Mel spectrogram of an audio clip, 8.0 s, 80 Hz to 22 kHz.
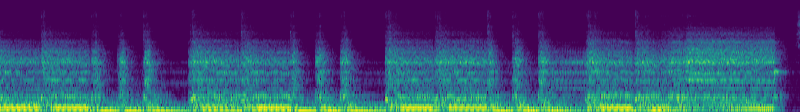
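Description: Gibson Les Paul electric guitar, tuned down a half step and played through an amp. It plays a riff of repeated two-string power chords, E5 with grace-note hammer-ons up to F5, with short breaks between the phrases.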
